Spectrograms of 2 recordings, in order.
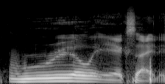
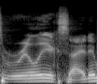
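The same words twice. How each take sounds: First: REALLY drawn out slowly; a long, emphatic "really"; stress on REALLY. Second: Said in the usual way. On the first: Real, not acted. Repeats the phrase for emphasis.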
